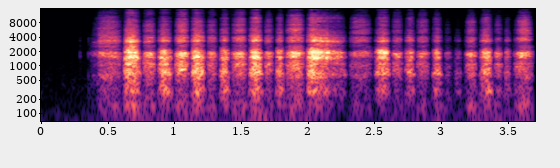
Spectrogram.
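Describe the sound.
Quick, rhythmic panting breaths, fairly loud, repeating steadily for a few seconds with no talking, from a character named Pip after rushing down the stairs and out into the garden.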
